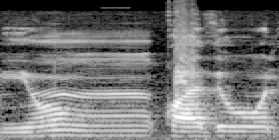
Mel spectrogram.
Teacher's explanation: يجب أن تخرج القاف من مخرجها وهو أقصى اللسان، وإخفاء القاف والكاف طريقة اللفظ به تختلف عن إخفاء باقي الأحرف.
